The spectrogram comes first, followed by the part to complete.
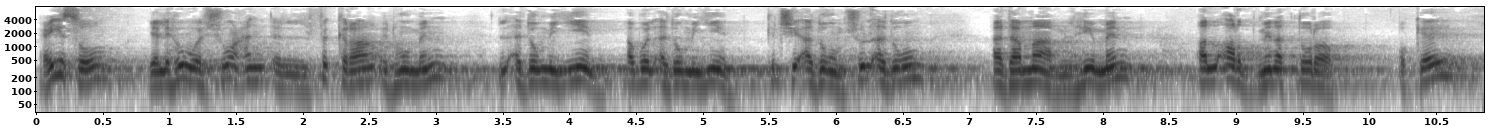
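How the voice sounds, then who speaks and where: A man with a Lebanese Arabic accent preaching a Bible study sermon, animated and firing rhetorical questions at his listeners. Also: on the high side. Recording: long hall reverb.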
